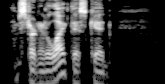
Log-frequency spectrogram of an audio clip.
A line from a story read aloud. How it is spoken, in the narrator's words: Wakaba muttered quietly, grinning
